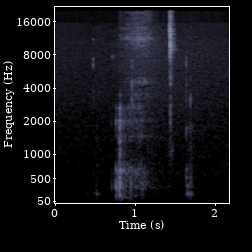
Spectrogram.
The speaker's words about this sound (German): Mache das sofort hier live, deswegen klicke ich mich gerade durch meine Spotify-Liste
